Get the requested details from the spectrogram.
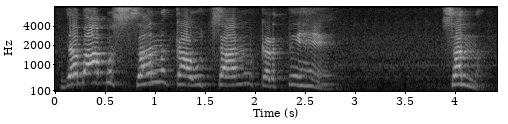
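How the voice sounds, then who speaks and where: A woman's voice: sits high, a bit bright, a little hiss or hum, low-quality recording. A woman teaching an English grammar lesson who repeats key words and keeps asking her viewers questions. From India. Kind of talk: explaining a lesson.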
